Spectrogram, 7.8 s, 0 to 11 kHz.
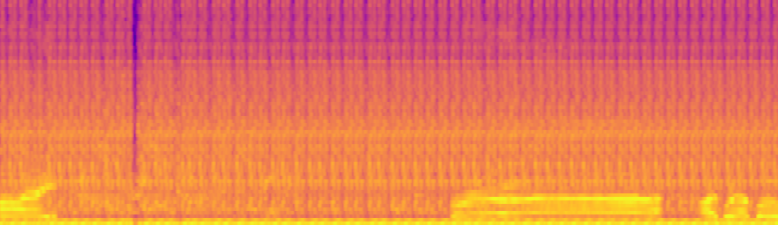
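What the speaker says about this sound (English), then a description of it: "this is the Browning handheld M2" A Browning M2 handheld machine gun fires in long, loud, continuous bursts in the Garry's Mod video game, with a rapid, relentless rattle. Droning tonal sounds rise and fall over the gunfire.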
